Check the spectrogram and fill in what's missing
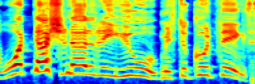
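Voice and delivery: high, sneering mock Middle Eastern scammer; angry Middle Eastern accent. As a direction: taunt them in a put-on Middle Eastern accent. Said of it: "angry Middle Eastern guys".

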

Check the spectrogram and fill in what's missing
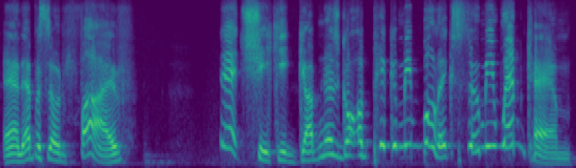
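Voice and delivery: a light mock Cockney that rises on the punchline; cheeky put-on Cockney; Cockney accent. [name] reads the final parody episode in a light mock Cockney. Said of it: "with your best accent".

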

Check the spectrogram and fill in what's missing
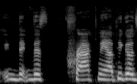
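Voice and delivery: ordinary talk

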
